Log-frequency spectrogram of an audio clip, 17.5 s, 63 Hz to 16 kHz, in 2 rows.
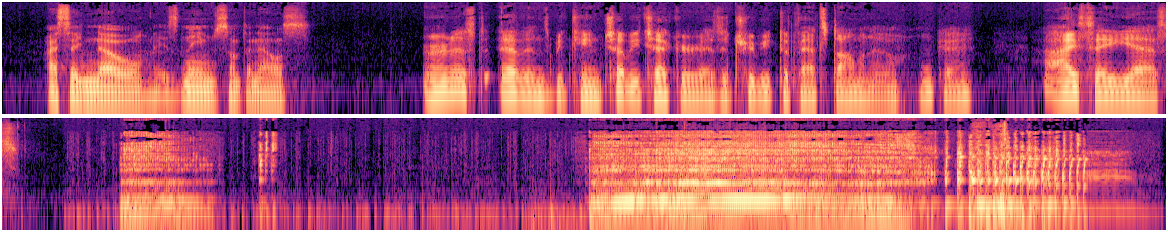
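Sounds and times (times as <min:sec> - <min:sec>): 
speech: 0:00.4 - 0:02.4, 0:03.2 - 0:08.9
loud burp: 0:09.6 - 0:10.4, 0:13.1 - 0:17.4.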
